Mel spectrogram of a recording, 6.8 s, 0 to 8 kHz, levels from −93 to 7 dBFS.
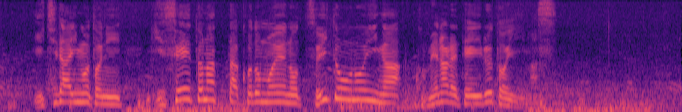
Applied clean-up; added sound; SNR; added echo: none; Wind; 11 dB; none.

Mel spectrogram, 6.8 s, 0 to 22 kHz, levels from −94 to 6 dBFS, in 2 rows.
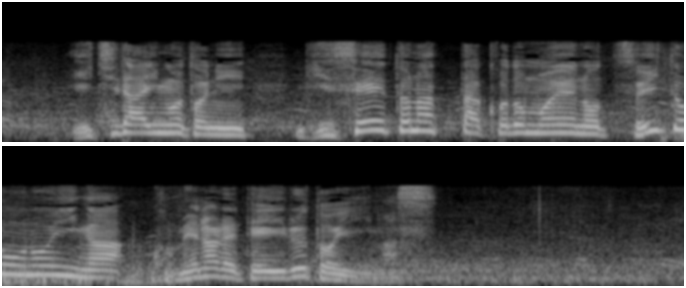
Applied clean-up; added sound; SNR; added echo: none; none; none; none.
